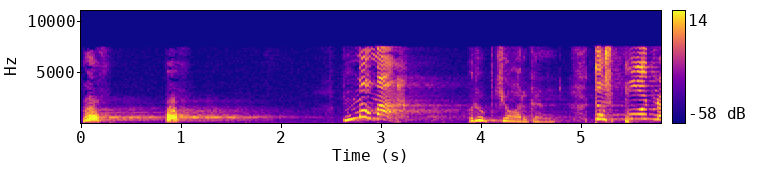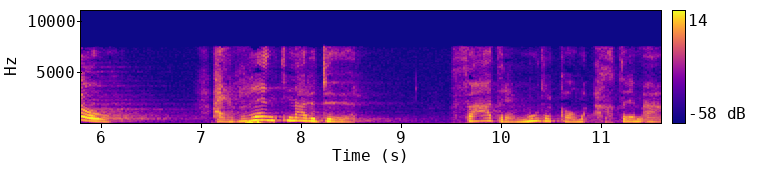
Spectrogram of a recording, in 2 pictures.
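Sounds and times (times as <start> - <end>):
dog barking at a farmhouse door: 0.0 - 1.8
speech: 4.2 - 6.3, 7.1 - 8.6, 9.6 - 11.5.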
